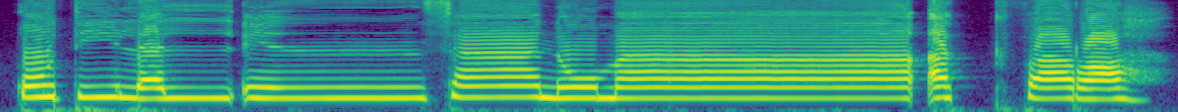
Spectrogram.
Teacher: کلمت قتل میں یہاں حرف القاف ہے. قاف کی ادائیگی زبان کے جڑ اور تالو کے نرم حصے سے ہے · قاف کی ادائیگی زبان کے جڑ اور تالو کے نرم حصے سے ہے. قاف حروف التفخیم میں سے بھی ہے تو ہمیں اسے بھاری آواز میں پڑھنا ہے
